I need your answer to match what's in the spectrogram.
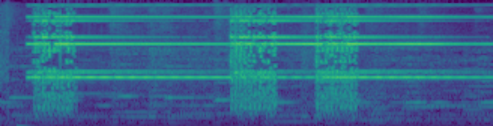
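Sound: telephone ringing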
